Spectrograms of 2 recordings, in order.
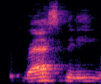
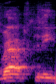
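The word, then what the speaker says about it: Rapsody: Raspity, I think that's how you say it. Rhapsody. Yes, Rhapsody. But there's a couple of like real.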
